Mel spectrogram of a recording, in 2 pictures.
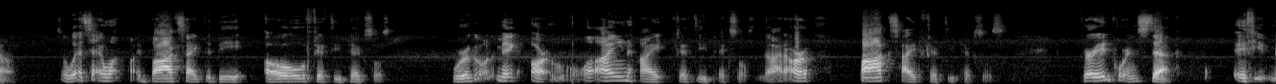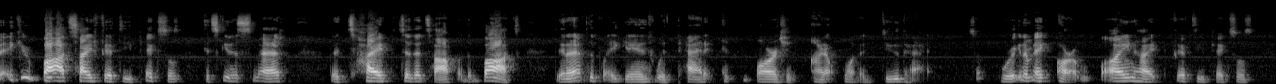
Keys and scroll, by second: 4.9-5.5 typing.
